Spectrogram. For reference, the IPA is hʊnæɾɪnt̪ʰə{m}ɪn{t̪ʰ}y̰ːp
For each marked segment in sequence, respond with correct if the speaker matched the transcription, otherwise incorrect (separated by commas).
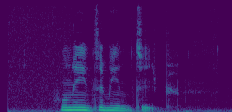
correct, correct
